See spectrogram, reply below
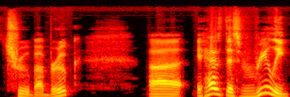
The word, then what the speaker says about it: Trüberbrook: Uh, it's pronounced with an Uber as in Ubermensch, Trüberbrook.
